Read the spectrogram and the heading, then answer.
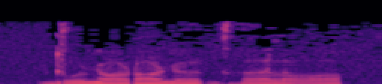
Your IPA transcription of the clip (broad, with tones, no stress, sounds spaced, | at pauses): ɖ u˩˧ ɳ ɔ˩˧ ɽ ɔ˧˩ ɳ ɵ˧˩ ɡʱ ʌ˩˧ l ɔ˩˧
